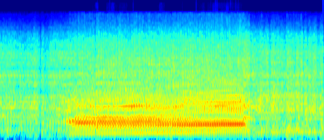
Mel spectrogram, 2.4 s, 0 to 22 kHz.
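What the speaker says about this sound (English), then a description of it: "when you crack the throttle open, you do get a little bit more lairiness" A 2015 Ducati Multistrada motorcycle accelerates hard with the throttle opened, its engine note climbing steadily in pitch for over a second, loud and close, before easing off.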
